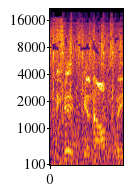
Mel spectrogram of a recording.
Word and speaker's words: Gnuffe: Gnuffe. Is that right? Yeah, but it's hard, man. It's hard. Because I swear, when we had the Astralis talent coach on, he did not lean so heavily into the pronunciation. Yeah, I thought I was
